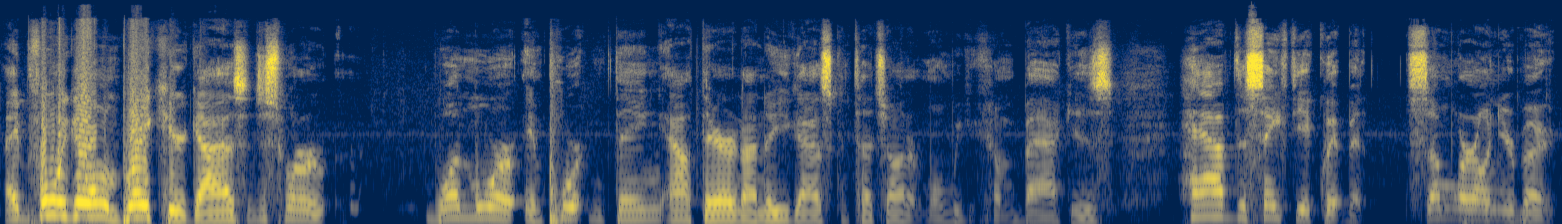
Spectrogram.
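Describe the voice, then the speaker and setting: A man with a slightly high voice hosts a casual podcast. He talks informally and haltingly, off the cuff. The sound is dry, with little room in it. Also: a little mellow, no room sound. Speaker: podcast host. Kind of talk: casual unscripted podcast chat.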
